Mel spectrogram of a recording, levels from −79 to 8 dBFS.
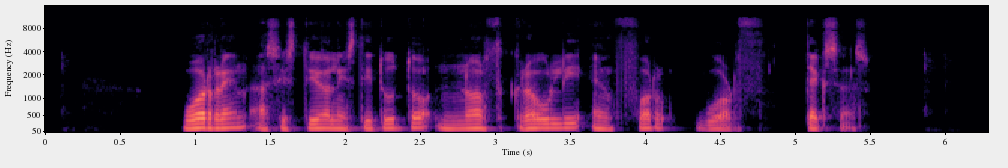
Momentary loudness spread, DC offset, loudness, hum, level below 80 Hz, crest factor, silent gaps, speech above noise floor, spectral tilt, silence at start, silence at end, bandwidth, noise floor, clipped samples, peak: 13 LU; under 0.1%; -24 LUFS; none; -60 dBFS; 22 dB; none; 49 dB; -6.5 dB/octave; 0.9 s; 0.8 s; 11.5 kHz; -72 dBFS; under 0.1%; -2 dBFS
